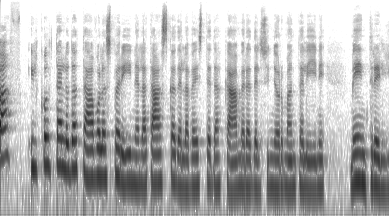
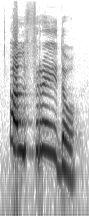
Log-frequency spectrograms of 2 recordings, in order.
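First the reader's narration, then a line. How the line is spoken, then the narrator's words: Exclaimed. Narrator (Italian): esclamò la moglie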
